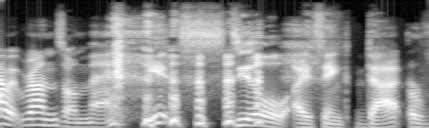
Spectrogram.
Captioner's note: laughing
